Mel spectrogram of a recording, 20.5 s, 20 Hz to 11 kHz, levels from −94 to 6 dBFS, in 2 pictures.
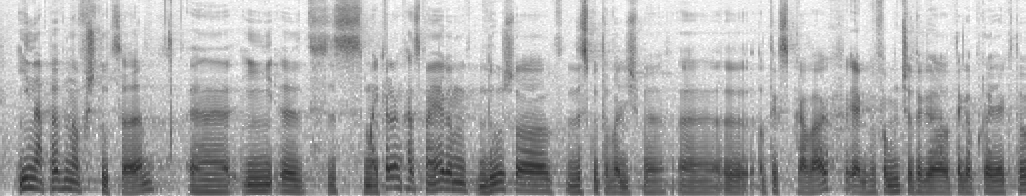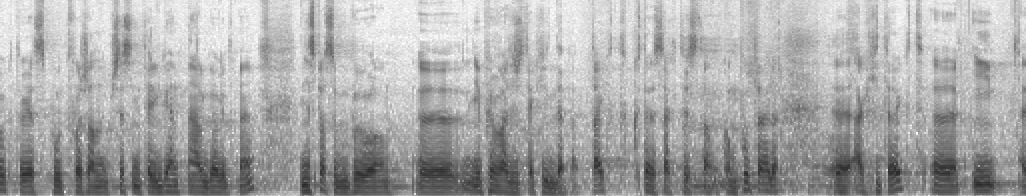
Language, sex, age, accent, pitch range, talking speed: Polish, male, 30-49, native, 95-110 Hz, 115 wpm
